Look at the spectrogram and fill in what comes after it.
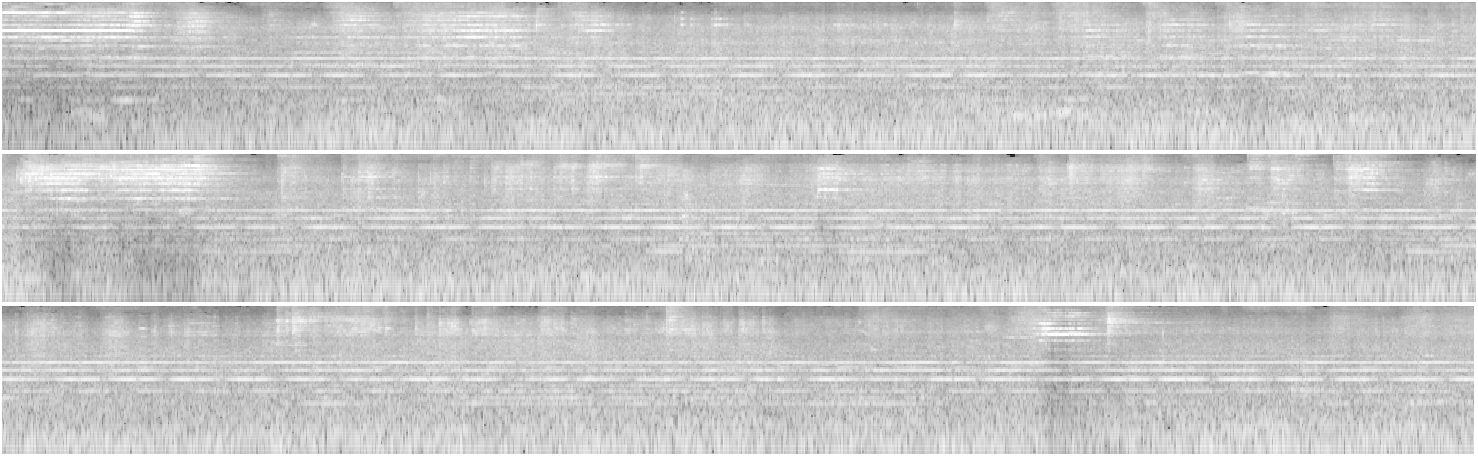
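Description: Autorack freight cars rolling past over a grade crossing, steel wheels squealing now and then, most strongly about ten seconds in and near the end, with the crossing bell ringing steadily over the rumble of the cars.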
